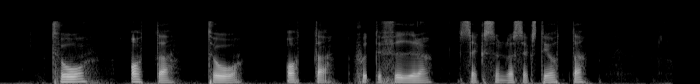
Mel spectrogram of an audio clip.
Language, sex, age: Swedish, male, 20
